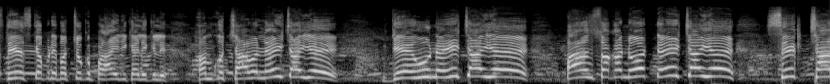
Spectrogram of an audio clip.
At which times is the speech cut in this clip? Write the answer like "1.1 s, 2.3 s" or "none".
none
